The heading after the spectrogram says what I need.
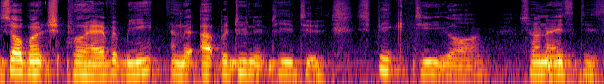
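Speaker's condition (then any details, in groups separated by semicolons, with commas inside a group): Cerebral palsy; present since birth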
